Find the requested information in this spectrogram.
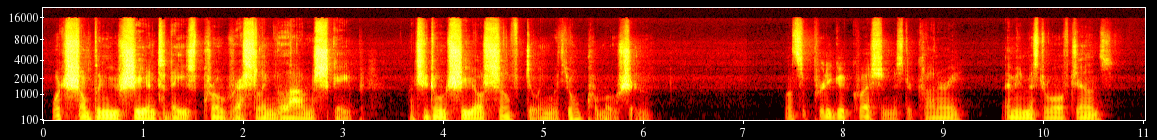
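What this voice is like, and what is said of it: Sean Connery impression. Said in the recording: “This is Sean Connery. ... it's such a good impression.”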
